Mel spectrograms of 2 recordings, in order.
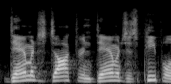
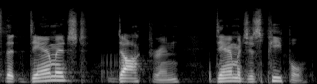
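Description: First: Said in the usual way. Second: "damaged doctrine damages people" spoken slowly, each word weighted; slow, stressed dictation. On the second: Shown as a demonstration. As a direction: lay it out slowly, word by word, for note-taking. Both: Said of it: "something I want us to write down".

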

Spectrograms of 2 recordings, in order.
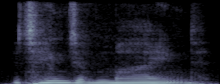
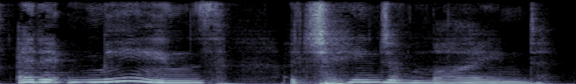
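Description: First: "A change of mind" repeated lower and softer, each word weighted; quiet emphatic echo. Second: Said in the usual way. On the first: Shown as a demonstration. Repeating the meaning to listeners, quiet emphasis. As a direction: let "change of mind" land softly. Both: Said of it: "repeats definition".

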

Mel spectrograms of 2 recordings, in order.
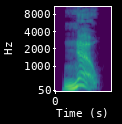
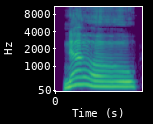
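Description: First: A hard, scolding "No."; harsh no. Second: Lilting no up high; a no said like praise; sweet high no. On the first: Showing owners saying no harshly, scolding the dog. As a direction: snap the no like a frustrated owner. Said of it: "They say it harshly". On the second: Showing nobody says no sweetly, lilting high. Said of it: "Nobody says no". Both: Shown as a demonstration.

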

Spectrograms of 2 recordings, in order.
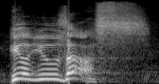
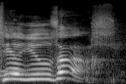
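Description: First: Drawn out, lingering on each word; preacher slows to stress the promise; slow emphasis. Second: Slow emphasis. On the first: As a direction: let it sink in slowly. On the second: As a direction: say it slow and settled. Preacher repeats line. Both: Acted.

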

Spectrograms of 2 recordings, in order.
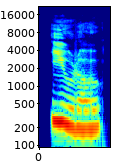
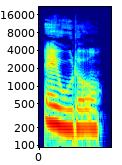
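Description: First: Euro as YOO-ro; English pronunciation. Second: Euro as EH-oo-ro; Spanish pronunciation. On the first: Teacher shows the tempting mistake, English YOO-ro for Euro. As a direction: start Euro with an English "you". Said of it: "say them like in English". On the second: Teacher corrects for learners, Spanish EH-oo-ro for Euro. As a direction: separate E and U sounds in Euro. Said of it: "Remember to pronounce the E". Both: Shown as a demonstration.

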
